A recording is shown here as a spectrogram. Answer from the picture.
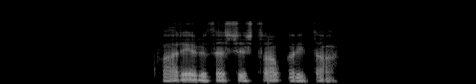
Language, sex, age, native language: Icelandic, female, 50-59, Icelandic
